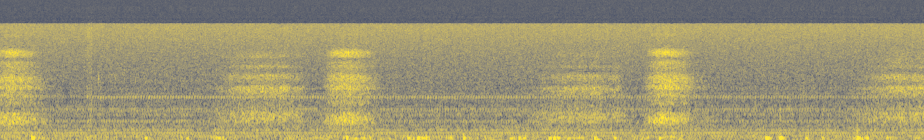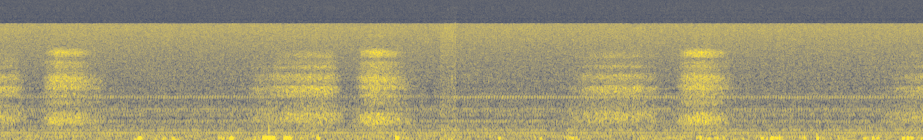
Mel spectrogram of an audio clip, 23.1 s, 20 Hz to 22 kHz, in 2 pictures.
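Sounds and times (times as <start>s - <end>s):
person breathing softly: 0.0s - 1.3s, 2.6s - 5.4s, 6.4s - 8.9s, 10.6s - 13.4s, 14.4s - 17.4s, 18.6s - 21.3s, 22.3s - 23.0s
faint low thuds: 4.4s - 7.6s, 13.2s - 15.7s, 20.4s - 23.0s.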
